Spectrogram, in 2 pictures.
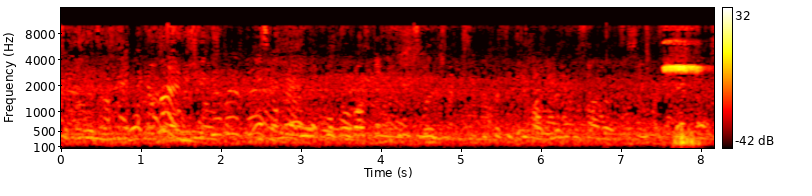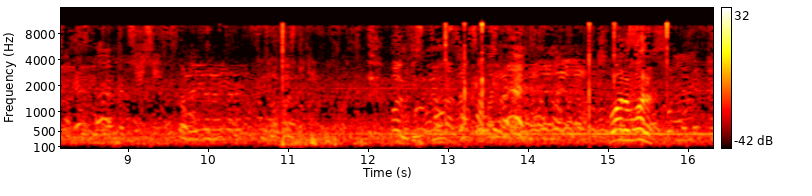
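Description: Young men talk and call out to each other outdoors, close by.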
